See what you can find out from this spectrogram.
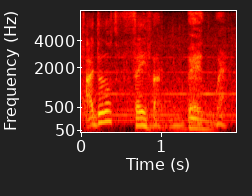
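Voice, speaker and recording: An actor playing a suave, pompous gentleman pirate captain in a video game, speaking formally with flowery, calculating courtesy. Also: mid-range voice, wildly swooping pitch, moderate pace, gravelly, over music. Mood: haughty. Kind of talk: video game character dialogue.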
